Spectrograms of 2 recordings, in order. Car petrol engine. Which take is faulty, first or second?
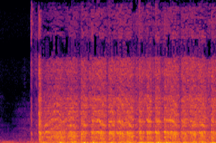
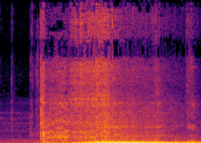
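first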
